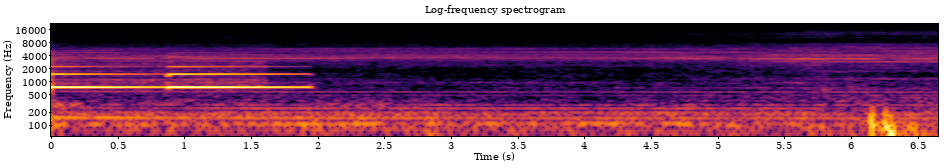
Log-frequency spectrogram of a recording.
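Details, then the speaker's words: 1994–97 Ford 7.3L Powerstroke on first key-on after an electric fuel pump conversion: a steady faint electric hum as the pump primes the system before starting. "I hear the pump kick on. I'm probably going to cycle it a few times to make sure, because I have get the fuel in everywhere."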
